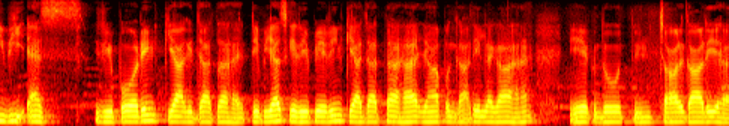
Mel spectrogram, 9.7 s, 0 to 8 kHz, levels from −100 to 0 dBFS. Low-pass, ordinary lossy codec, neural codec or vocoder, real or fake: none; none; none; real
